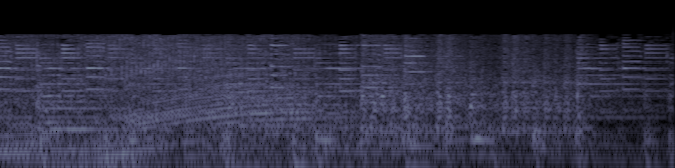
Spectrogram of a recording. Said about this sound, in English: Whose motorcycle is this? It's a chopper, baby. Whose chopper is this? Zed's.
